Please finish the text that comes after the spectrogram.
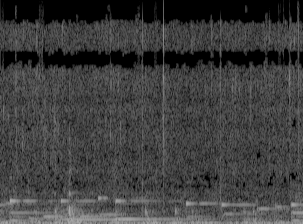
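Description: Garlic slices and small chili peppers stir-frying in hot oil over low heat in a wok, a steady close crackling sizzle with light scattered pops and faint clinks.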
